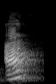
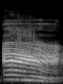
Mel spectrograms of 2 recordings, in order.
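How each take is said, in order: First: The vowel is said short. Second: The vowel is said long. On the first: "the short one" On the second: "the long A"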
